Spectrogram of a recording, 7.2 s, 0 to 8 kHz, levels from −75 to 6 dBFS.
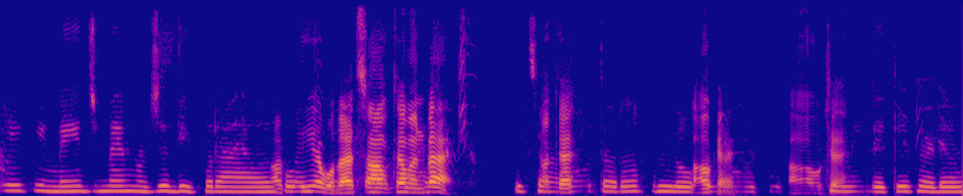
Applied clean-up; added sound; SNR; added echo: neural mask model DeepFilterNet 3.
